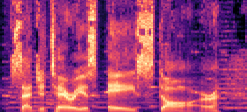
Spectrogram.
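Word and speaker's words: Sagittarius A*: an exception we've got Sagittarius A which is pronounced Sagittarius A star this space monster is mostly dormant and rarely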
